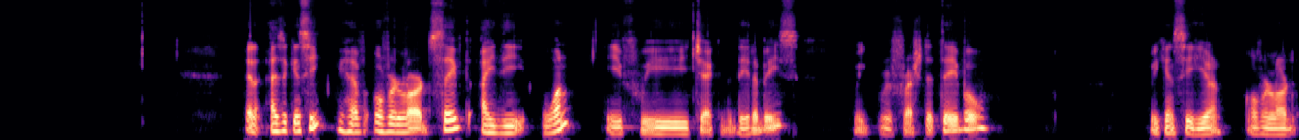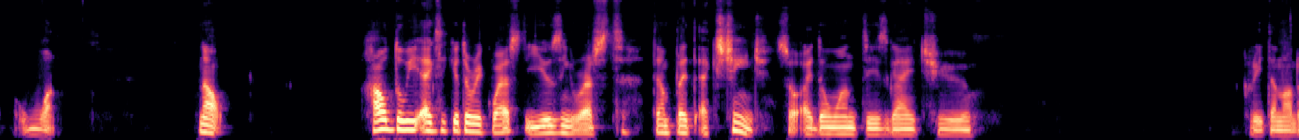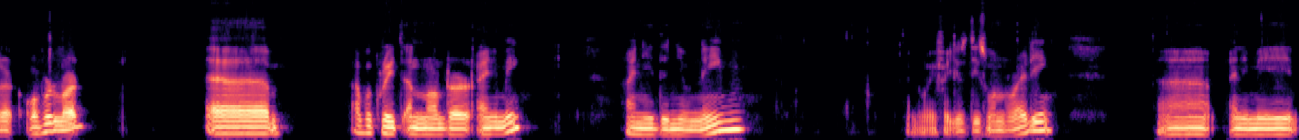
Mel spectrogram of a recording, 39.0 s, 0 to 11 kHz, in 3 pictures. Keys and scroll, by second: 8.3 super+r, 14.8 ctrl+Tab, 24.0 super+/, 36.6 ctrl+space.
